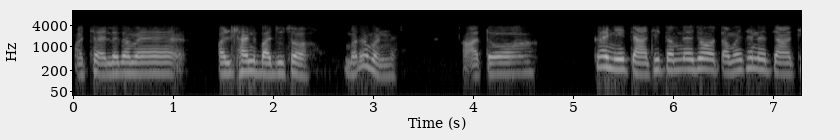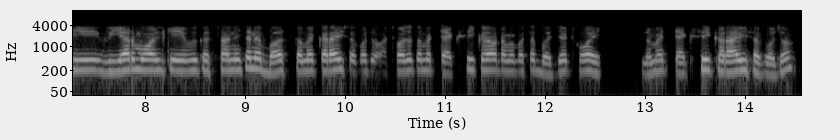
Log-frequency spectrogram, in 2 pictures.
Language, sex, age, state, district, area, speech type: Gujarati, male, 18-30, Gujarat, Surat, urban, conversation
